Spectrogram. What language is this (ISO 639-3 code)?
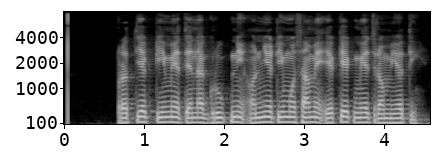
guj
